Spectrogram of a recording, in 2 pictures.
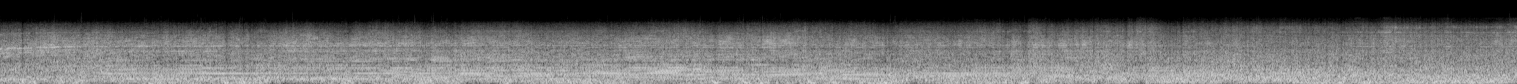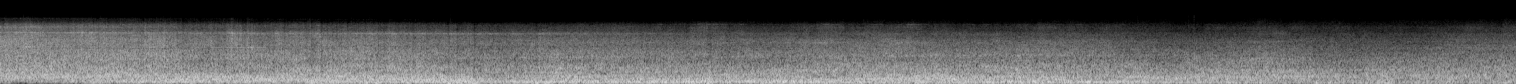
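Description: Boeing 757 twin turbofan engines spooling up to takeoff thrust. At first a rising whine sits over a steady hum, then a steady rushing jet noise takes over as the jet rolls down the runway.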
